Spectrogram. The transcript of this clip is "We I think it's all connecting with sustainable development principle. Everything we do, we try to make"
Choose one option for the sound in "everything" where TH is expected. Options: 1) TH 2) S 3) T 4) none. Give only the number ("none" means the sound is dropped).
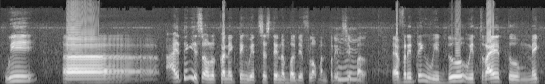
3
